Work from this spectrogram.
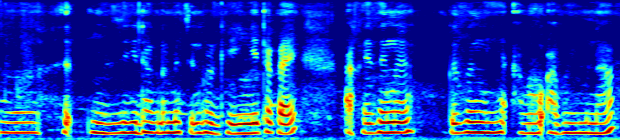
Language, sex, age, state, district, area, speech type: Bodo, female, 18-30, Assam, Udalguri, urban, spontaneous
